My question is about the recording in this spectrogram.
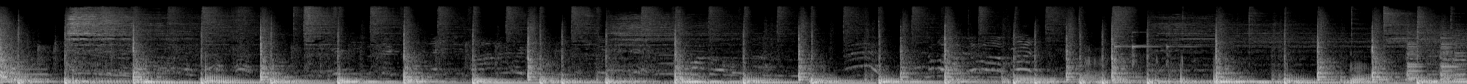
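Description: Drum kit and electric bass playing a groove together: a steady beat of drum hits over a stepping bass line, with some sliding notes.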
